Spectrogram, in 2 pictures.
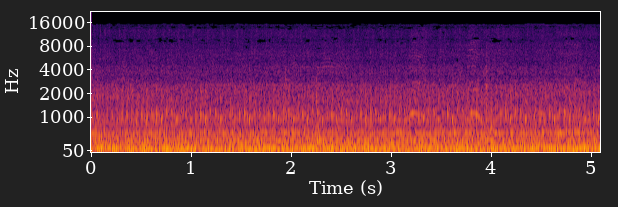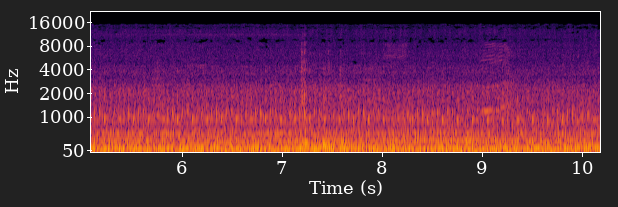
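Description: Sonalika Sikandar DI 50 RX tractor's diesel engine running steadily while it powers the hydraulic tipping trailer, the bed rising.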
